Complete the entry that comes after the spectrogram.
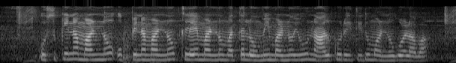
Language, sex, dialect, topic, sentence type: Kannada, female, Northeastern, agriculture, statement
